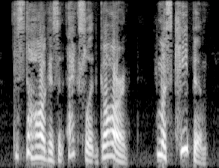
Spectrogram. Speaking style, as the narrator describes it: A woman excitedly told

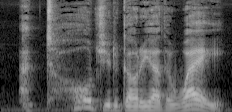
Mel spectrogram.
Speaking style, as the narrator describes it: Anissa groaned

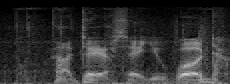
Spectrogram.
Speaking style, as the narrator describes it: snarled Ugluk

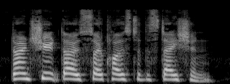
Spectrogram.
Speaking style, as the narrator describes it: A man in a car at the end of the line shouted

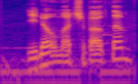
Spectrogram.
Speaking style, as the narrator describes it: She giggles

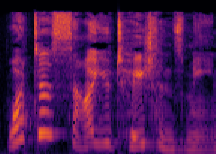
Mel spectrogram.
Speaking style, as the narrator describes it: asked, and then he giggled

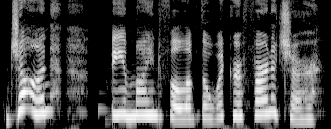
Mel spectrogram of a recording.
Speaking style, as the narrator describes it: Elizabeth cried

